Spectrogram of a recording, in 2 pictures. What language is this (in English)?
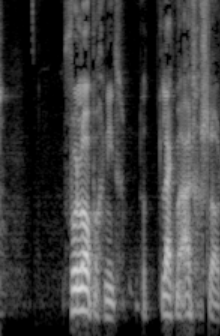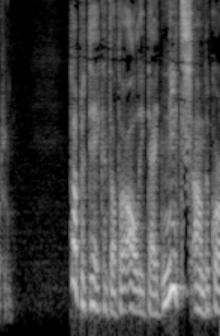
Dutch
